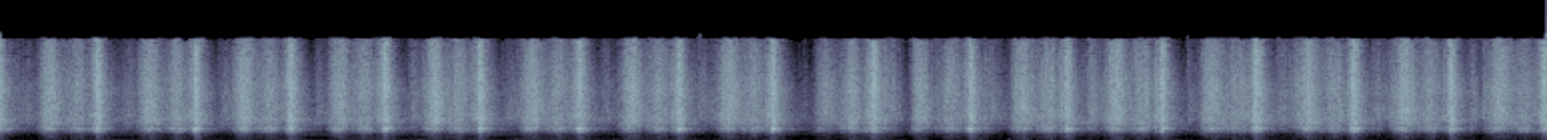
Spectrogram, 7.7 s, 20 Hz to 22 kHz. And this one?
Jerusalema 124 bpm - Shekere - 4 bars
This is part of a set of drums and percussion recordings and loops.
Shekere (large plastic gourd with beads) rhythm loop.
I felt like making my own recording of the drums on the song Jerusalema by Master KG.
